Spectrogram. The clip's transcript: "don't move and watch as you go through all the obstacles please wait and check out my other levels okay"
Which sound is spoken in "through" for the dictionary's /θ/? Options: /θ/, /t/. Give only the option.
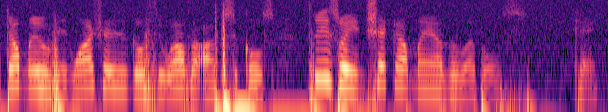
/θ/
